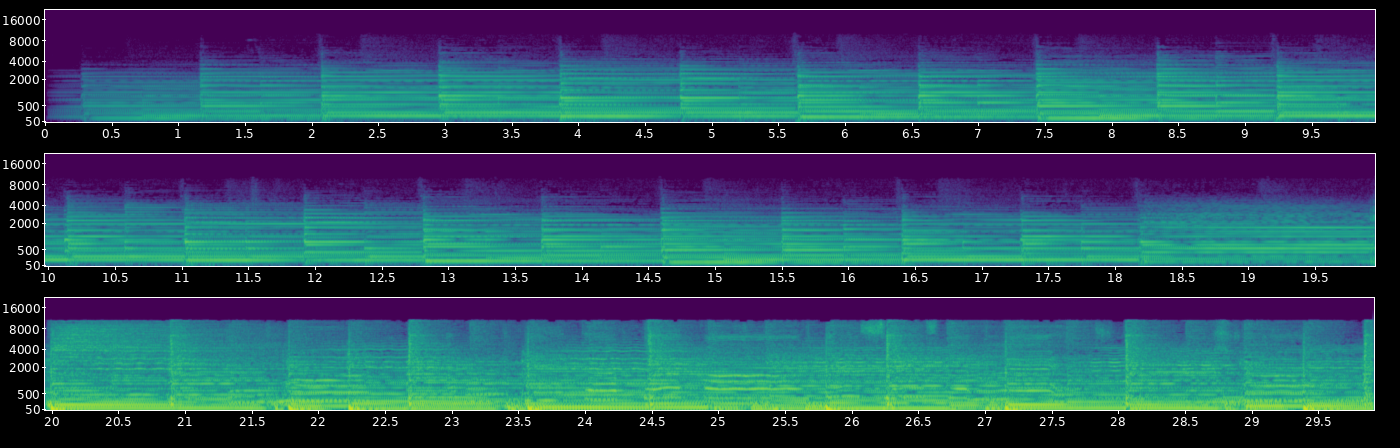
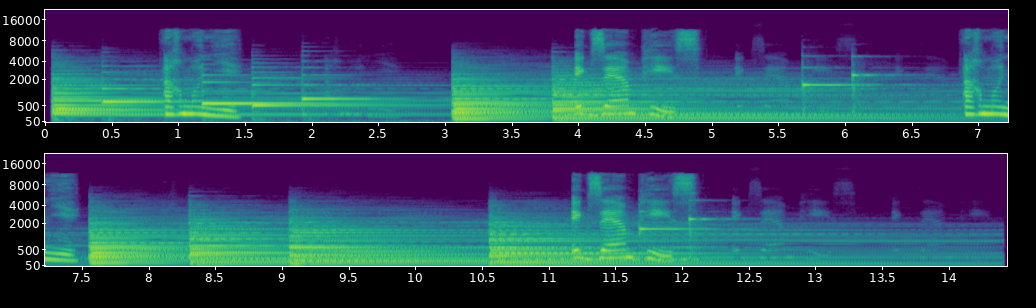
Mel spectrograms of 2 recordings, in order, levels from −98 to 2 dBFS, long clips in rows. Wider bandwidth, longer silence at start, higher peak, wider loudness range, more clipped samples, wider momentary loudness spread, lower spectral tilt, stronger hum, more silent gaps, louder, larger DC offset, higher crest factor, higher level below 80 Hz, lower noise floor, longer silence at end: about the same, 11 kHz vs 12 kHz; first, 0.35 s vs 0.05 s; about the same, -2 dBFS vs -2 dBFS; first, 11 LU vs 3 LU; neither; second, 13 LU vs 19 LU; about the same, -5.5 dB/octave vs -6 dB/octave; neither; neither; about the same, -21 LUFS vs -19 LUFS; neither; about the same, 18 dB vs 18 dB; first, -26 dBFS vs -44 dBFS; about the same, -47 dBFS vs -44 dBFS; second, 0 s vs 0.9 s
